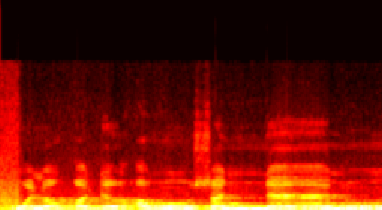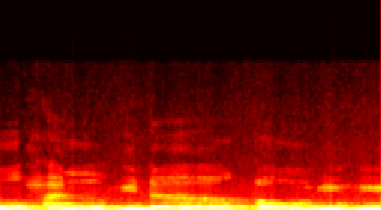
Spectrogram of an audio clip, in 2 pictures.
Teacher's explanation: Yang perlu diperhatikan dalam bacaan tadi diantaranya adalah walaqad dal yang mati, qalqalah sughra karena matinya asli bukan kan diwakafkan. Arsalna ra tafkhim tebal Karena ra disukunkan oleh harakat fathah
